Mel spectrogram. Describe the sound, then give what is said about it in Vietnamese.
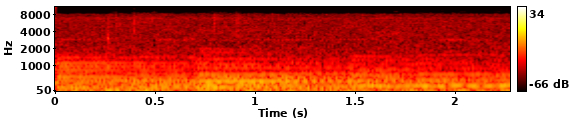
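Steady rain falling in Paris, an even, continuous hiss that holds at the same level throughout, with sustained tonal sounds running underneath. “Trời lại bắt đầu mưa, kiểu thời tiết này duy trì suốt đã nhiều ngày.”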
